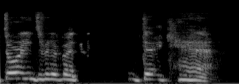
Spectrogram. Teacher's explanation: So, yeah, so more nasal, drop the T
